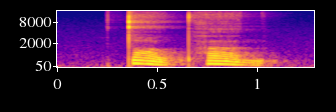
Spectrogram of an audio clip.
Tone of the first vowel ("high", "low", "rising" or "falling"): falling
